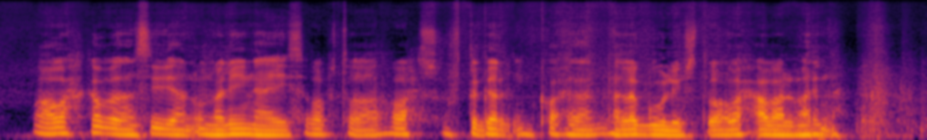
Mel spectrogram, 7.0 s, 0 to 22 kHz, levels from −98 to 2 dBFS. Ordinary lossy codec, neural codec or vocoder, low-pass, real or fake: none; codec, 44.1 kHz, 7.8 kbps, Pupu-Codec; none; fake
